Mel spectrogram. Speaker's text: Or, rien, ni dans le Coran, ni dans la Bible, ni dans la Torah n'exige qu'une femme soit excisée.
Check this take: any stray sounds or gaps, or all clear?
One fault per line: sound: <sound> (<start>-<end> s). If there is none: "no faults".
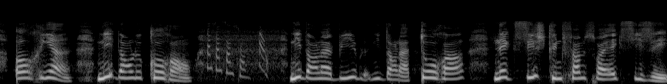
sound: chirp (2.1-2.7 s)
